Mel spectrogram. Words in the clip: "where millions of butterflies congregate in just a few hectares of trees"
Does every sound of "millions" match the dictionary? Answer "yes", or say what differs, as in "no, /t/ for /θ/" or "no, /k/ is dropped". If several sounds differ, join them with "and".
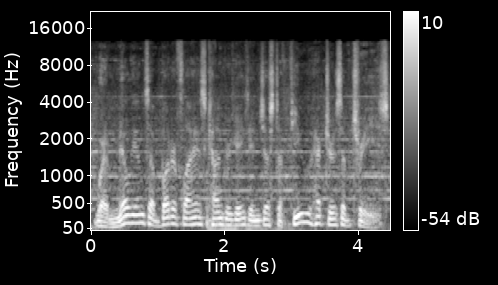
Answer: yes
